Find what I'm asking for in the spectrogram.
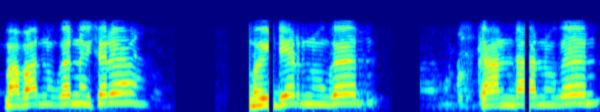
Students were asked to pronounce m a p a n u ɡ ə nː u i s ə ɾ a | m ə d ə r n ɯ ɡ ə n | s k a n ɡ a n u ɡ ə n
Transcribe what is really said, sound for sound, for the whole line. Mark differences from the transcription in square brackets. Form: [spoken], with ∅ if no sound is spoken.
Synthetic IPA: m a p a n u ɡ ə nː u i s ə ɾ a | m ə d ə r n [u] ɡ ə n | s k a n [d] a n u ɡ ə n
